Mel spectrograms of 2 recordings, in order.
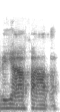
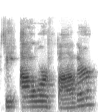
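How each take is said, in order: First: It is said in a Boston accent. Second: It is said in a standard accent. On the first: "I know I have a Boston accent" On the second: "is that how you say it?"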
